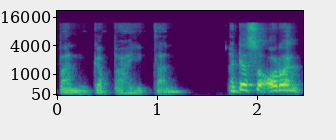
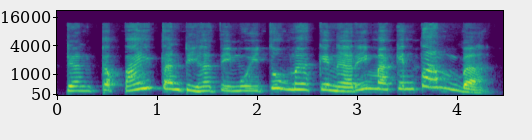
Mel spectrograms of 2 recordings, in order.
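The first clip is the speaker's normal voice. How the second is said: fiery preaching; 12 semitones higher than usual. Acted. Pastor urges the congregation, preaching at full force. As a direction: lift the voice and preach it hard.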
